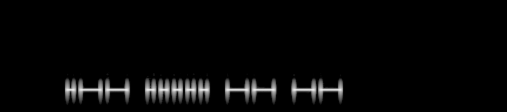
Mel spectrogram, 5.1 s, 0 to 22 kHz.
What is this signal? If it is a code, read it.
Morse code, heard as a keyed tone, about 18 wpm, 700 Hz. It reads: W5MM
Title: Speed Racing - USA 1x2 Call Signs 15wpm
